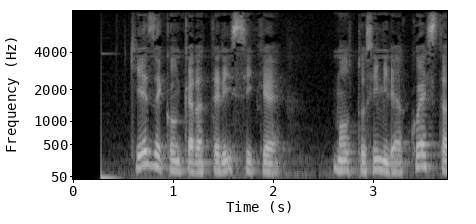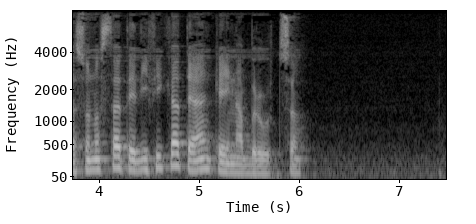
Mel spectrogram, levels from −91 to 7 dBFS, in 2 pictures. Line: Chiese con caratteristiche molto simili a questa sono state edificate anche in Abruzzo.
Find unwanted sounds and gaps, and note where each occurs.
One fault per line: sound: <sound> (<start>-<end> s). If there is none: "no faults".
no faults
